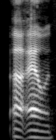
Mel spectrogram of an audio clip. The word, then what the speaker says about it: Alan: How do you pronounce it? Alan, yeah.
